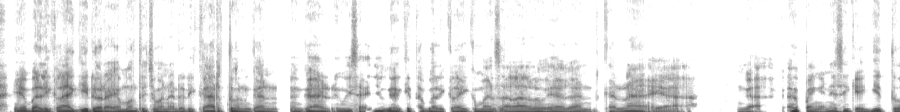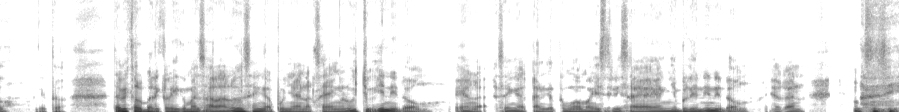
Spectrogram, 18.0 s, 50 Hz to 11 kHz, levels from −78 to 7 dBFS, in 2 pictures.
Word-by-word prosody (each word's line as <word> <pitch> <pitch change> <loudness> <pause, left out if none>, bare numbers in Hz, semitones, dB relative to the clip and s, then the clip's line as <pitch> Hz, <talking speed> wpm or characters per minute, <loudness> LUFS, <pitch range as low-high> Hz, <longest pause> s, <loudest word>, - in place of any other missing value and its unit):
ya 95 -1 +4
balik 85 -1 +3
lagi 85 +1 +4
Doraemon 150 - +2
itu 170 -2 -2
cuman 140 -2 -2
ada 140 - -2
di 145 - -2
kartun 80 -3 +1
kan, 75 -1 -2
enggak 75 -2 0 0.2
bisa 85 - -2
juga 90 -1 +3
kita 85 - -3
balik 75 -1 -3
lagi 75 0 -2
ke - - -2
masa 75 0 -2
lalu 75 0 -1
ya 75 -2 -2
kan? 80 +3 -4
Karena 85 +4 -2
ya 60 -1 -6 0.6
enggak, - - -6 0.2
eee, 165 +2 +5
pengennya 145 - -3
sih 120 +4 -1
kayak 65 - -3
gitu, 100 +1 -1 0.3
gitu, - - -9 0.5
tapi 125 +3 +8
kalau 135 - +5
balik 70 - 0
lagi 75 +1 0
ke 75 - +2
masa 75 0 +1
lalu 125 - +5
saya 135 -1 +3
enggak - - -11
punya 70 -1 -2
anak 65 - -6
saya 65 - -3
yang 75 - -2
lucu 110 +7 +1
ini 135 -4 +7
dong, - - -6 0.2
ya - - -4
gak? - - -8
Saya - - -7
enggak - - -5
akan 70 - -5
ketemu 75 - -6
sama 70 - -2
istri - - -6
saya 70 +2 -3 0.2
yang 80 - -1
nyebelin 80 0 +1
ini 120 -2 +5
dong, - - -7 0.2
ya - - -11
kan, 85 +3 -7 0.4
masa - - 0
sih. - - +1
80 Hz, 210 wpm, -23 LUFS, 75-105 Hz, 0.6 s, tapi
